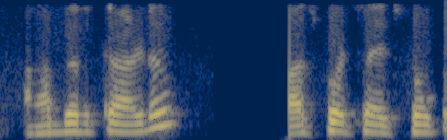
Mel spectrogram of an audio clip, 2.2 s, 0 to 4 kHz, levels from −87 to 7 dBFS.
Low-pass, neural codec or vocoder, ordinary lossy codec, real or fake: 3.6 kHz; none; none; real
